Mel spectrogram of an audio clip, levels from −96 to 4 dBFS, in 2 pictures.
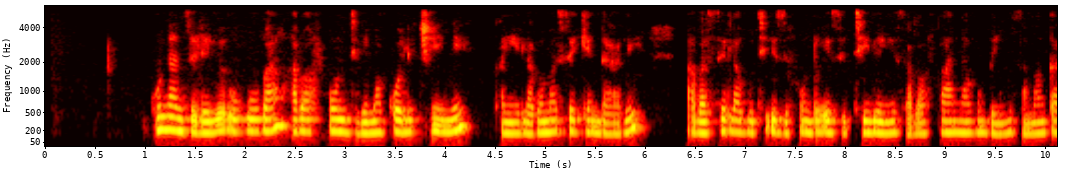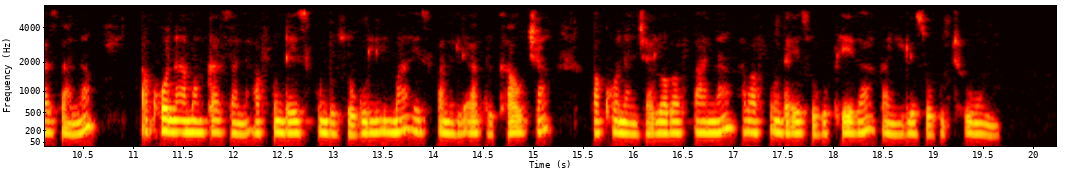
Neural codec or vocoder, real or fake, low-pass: none; real; 5.4 kHz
